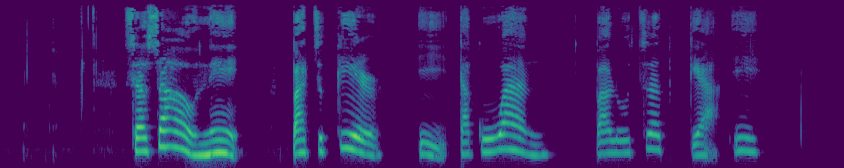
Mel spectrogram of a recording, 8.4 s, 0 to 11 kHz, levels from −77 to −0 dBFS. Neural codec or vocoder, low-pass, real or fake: none; 9.9 kHz; real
